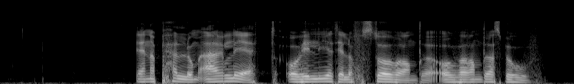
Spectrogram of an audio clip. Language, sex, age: Norwegian, male, 19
